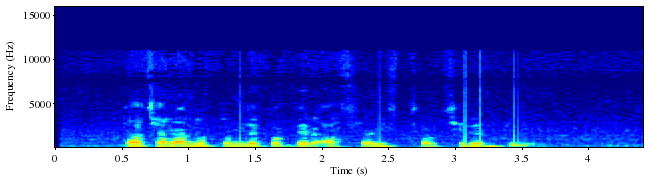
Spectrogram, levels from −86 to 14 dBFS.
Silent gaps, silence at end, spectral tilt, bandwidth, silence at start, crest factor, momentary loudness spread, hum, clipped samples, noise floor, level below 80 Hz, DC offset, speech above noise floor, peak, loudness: none; 0.8 s; -9 dB/octave; 11 kHz; 0.55 s; 18 dB; 11 LU; none; under 0.1%; -56 dBFS; -54 dBFS; under 0.1%; 32 dB; -8 dBFS; -25 LUFS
